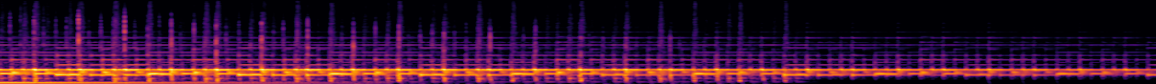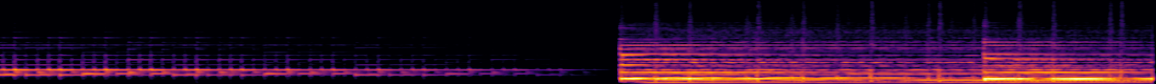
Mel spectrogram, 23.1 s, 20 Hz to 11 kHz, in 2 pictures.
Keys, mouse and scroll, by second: 15.0 click, 19.4 click, 22.1 click.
